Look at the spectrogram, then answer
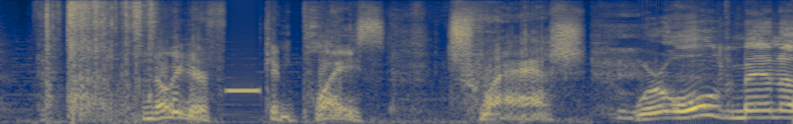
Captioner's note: beeping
